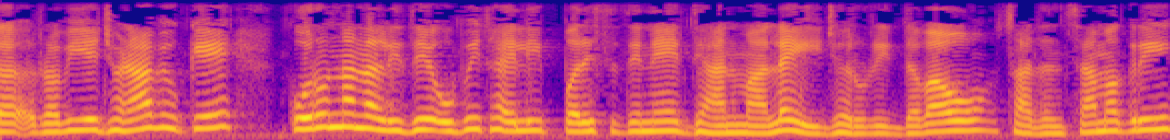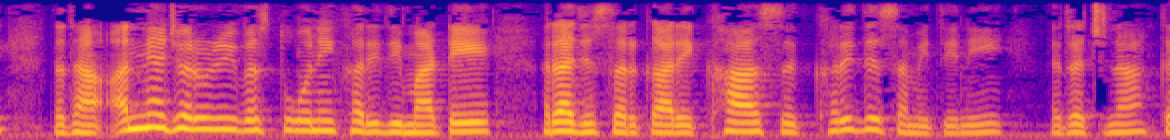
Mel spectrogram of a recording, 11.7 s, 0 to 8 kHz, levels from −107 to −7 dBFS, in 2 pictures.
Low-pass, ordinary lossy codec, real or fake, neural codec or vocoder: 7.2 kHz; none; real; none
